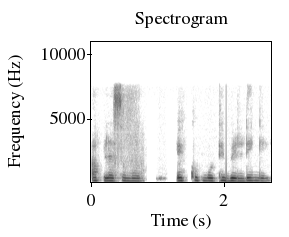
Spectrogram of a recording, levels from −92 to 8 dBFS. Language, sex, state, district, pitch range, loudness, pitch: Marathi, female, Maharashtra, Dhule, 205-225 Hz, -25 LUFS, 210 Hz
